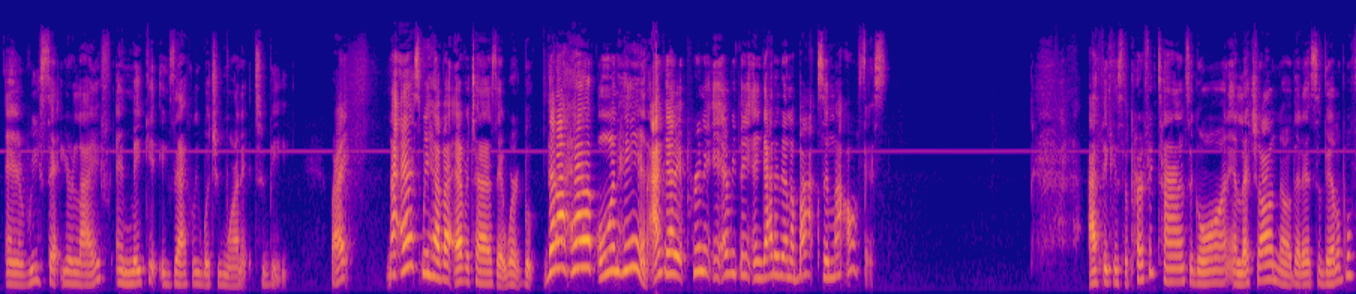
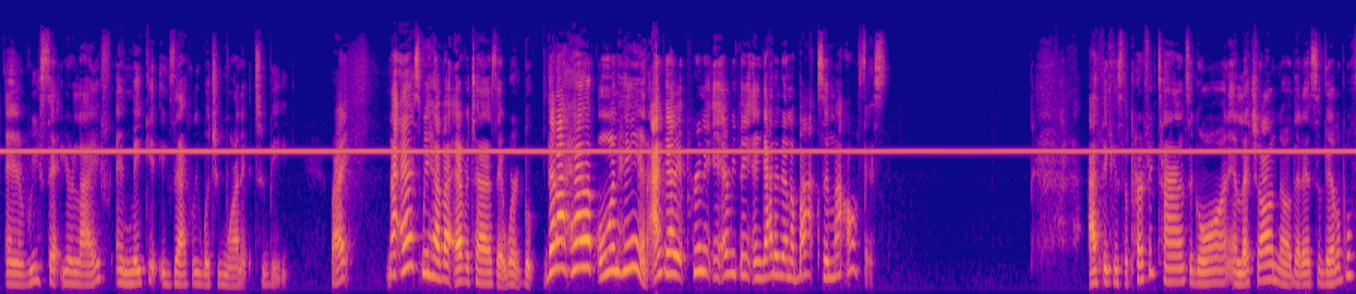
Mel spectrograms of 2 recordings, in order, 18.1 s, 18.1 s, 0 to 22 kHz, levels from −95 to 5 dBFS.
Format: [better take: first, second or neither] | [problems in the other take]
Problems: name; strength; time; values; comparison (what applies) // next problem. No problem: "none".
first | high-pitched whine; loud; throughout; 2.5 kHz, 8 dB below the speech; faint in the first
